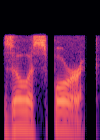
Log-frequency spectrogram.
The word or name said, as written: zoosporic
